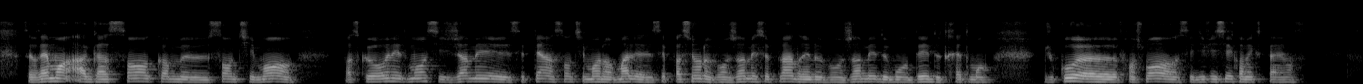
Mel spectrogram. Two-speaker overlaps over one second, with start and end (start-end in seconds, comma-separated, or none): none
